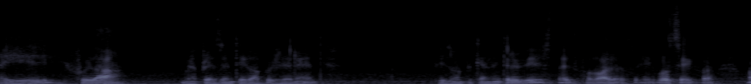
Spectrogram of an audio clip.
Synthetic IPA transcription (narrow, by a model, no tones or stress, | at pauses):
a̰ifujla | mɪapɾezẽnt̪ejlapɾʊʒeɾẽnt̪ɪ̥ | fizũmɐpe̥kẽnɐẽnt̪ɾeviʃt̪ɐḛlfalo̰ɔ̰ʎɐ̰sevosḛka̰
